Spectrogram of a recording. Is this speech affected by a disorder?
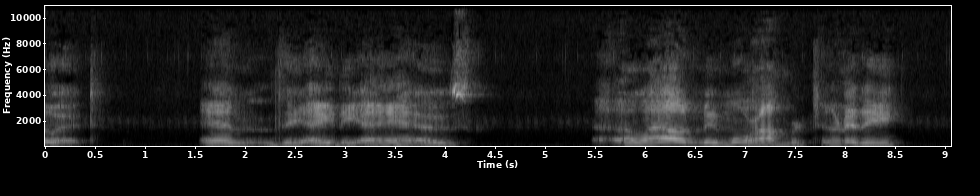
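Yes: cerebral palsy.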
